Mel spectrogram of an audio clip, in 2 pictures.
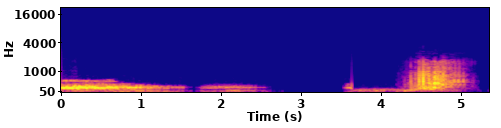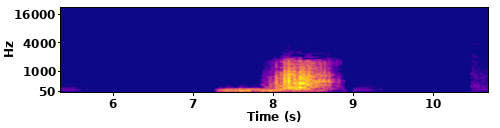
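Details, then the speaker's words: Simulated breath sounds from an auscultation training simulator at the lung base: fine crackles heard during inspiration. "intense tracheal breathing bronchial breathing and then vesicular breathing sounds fine crackle sounds heard at the base of the lung"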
